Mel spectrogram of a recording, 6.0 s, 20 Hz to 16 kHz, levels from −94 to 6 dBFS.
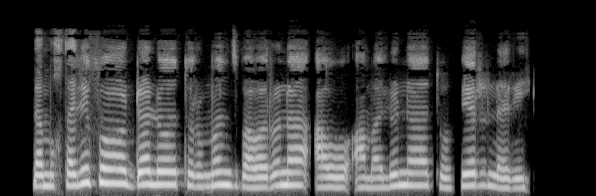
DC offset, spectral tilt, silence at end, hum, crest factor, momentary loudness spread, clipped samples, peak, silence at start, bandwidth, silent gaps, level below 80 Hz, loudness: under 0.1%; -6 dB/octave; 0.7 s; none; 16 dB; 9 LU; under 0.1%; 0 dBFS; 0.35 s; 9.2 kHz; 4.55-4.60 s; -64 dBFS; -15 LUFS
